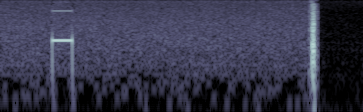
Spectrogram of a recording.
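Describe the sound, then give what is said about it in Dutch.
A single short telephone keypad tone beeps once over a steady bed of radio hiss, followed a few seconds later by a brief sharp click, with no voices. “heeft nog druk de telefoon ter hand, volgens mij.”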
